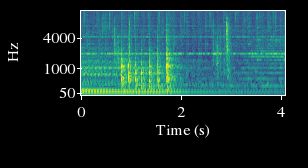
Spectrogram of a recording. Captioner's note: knocking on door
